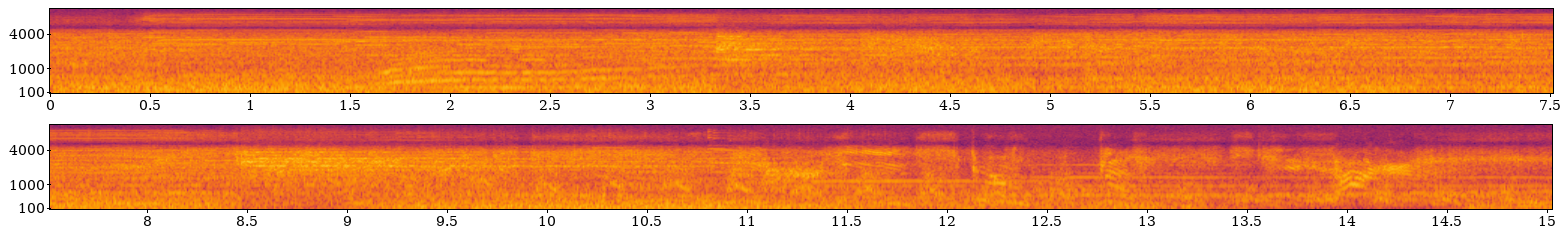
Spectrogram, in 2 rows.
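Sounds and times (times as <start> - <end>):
roaring rumble: 0.0 - 15.0
rising wailing tones: 0.5 - 15.0.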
